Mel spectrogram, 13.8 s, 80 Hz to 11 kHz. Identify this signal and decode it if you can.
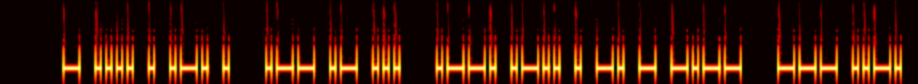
Morse code, heard as a keyed tone, about 15 wpm, 700 Hz. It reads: THERE WAS PLENTY OF
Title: Sentences from Top 1300 Words 15wpm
